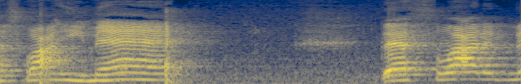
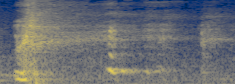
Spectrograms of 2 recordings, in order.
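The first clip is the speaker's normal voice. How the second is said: soft laugh; 4 dB quieter than usual. Real, not acted. Laughing after mockery.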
